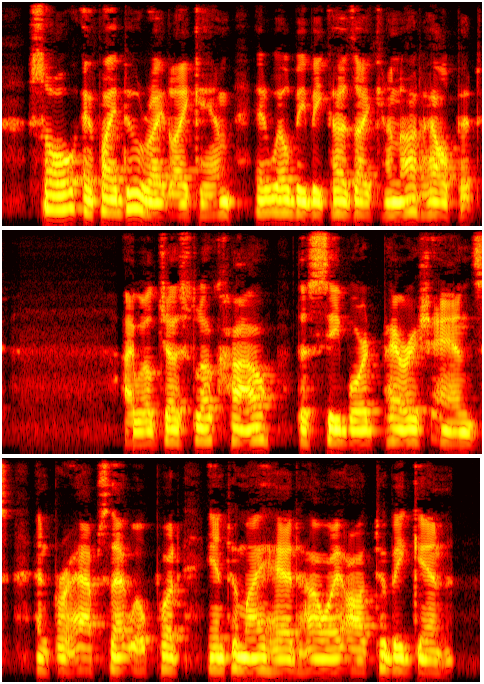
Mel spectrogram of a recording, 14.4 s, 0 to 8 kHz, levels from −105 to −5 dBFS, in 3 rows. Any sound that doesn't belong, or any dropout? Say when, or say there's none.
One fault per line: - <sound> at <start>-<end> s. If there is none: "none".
none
